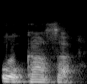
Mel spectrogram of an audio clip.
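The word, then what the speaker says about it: okāsa: Sometimes the ava in Pali as a prefix is softened or lenited to o, so okasa.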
